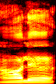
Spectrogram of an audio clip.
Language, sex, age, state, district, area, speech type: Malayalam, male, 45-60, Kerala, Palakkad, rural, read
